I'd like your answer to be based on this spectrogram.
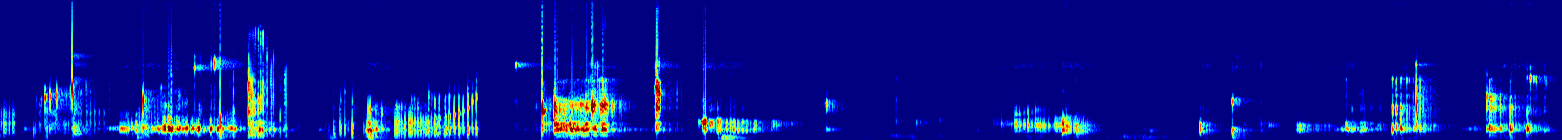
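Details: Stomach growling: bursts of low gurgling and rumbling with quiet gaps, ordinary borborygmi.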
